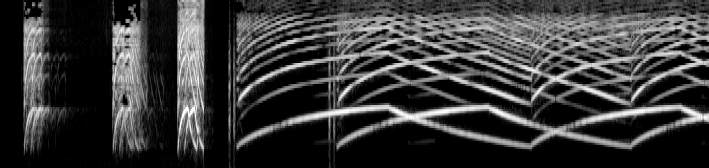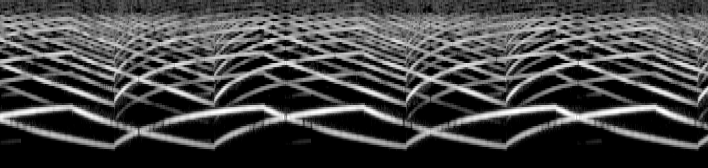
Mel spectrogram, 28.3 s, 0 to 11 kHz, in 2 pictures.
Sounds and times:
Siren: 0.4 - 28.3.

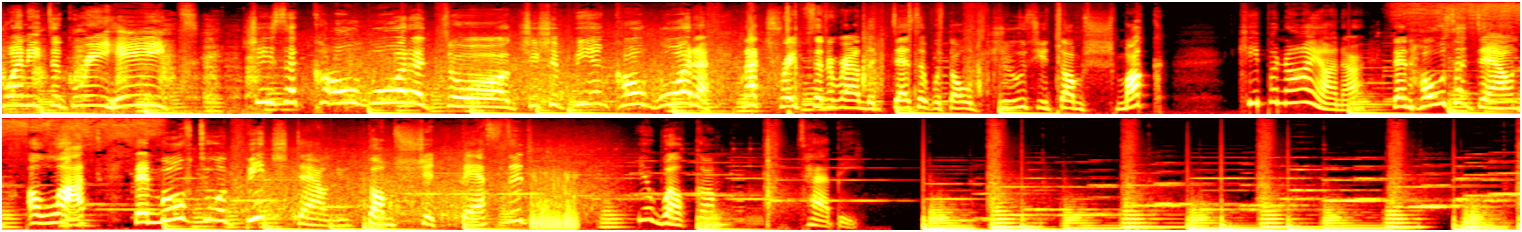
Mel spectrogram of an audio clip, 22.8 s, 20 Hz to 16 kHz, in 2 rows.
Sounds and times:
Music: 0.0 - 8.2, 10.0 - 22.7
Speech: 0.0 - 8.7, 9.3 - 15.4, 16.2 - 17.9.

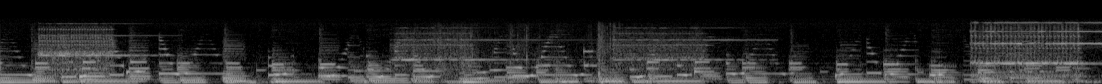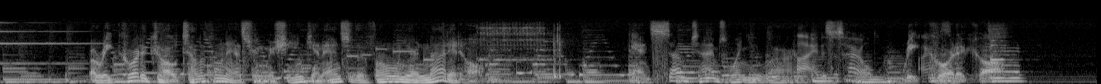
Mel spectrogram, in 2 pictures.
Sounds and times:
Music: 0.0 - 21.9
Speech: 11.9 - 15.9, 17.3 - 21.2.

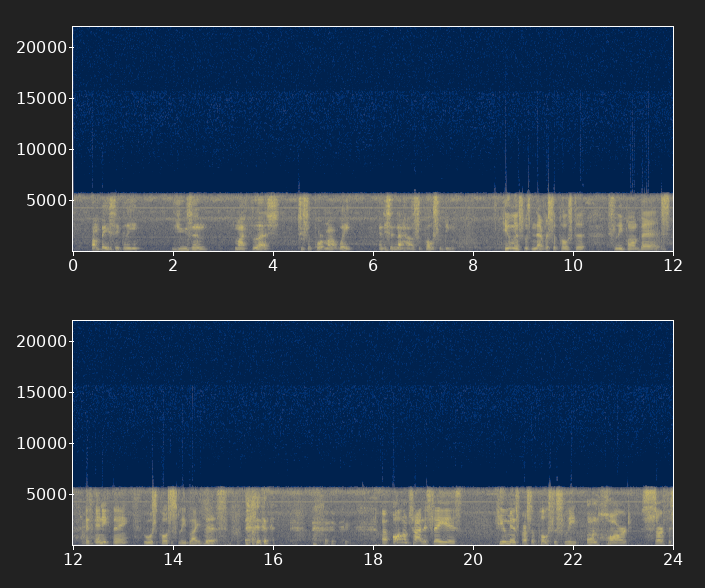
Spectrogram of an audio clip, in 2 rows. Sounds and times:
Inside, small room: 0.0 - 24.0
Speech: 0.4 - 1.4, 2.0 - 7.7, 8.6 - 15.1, 18.2 - 19.8, 20.4 - 24.0.

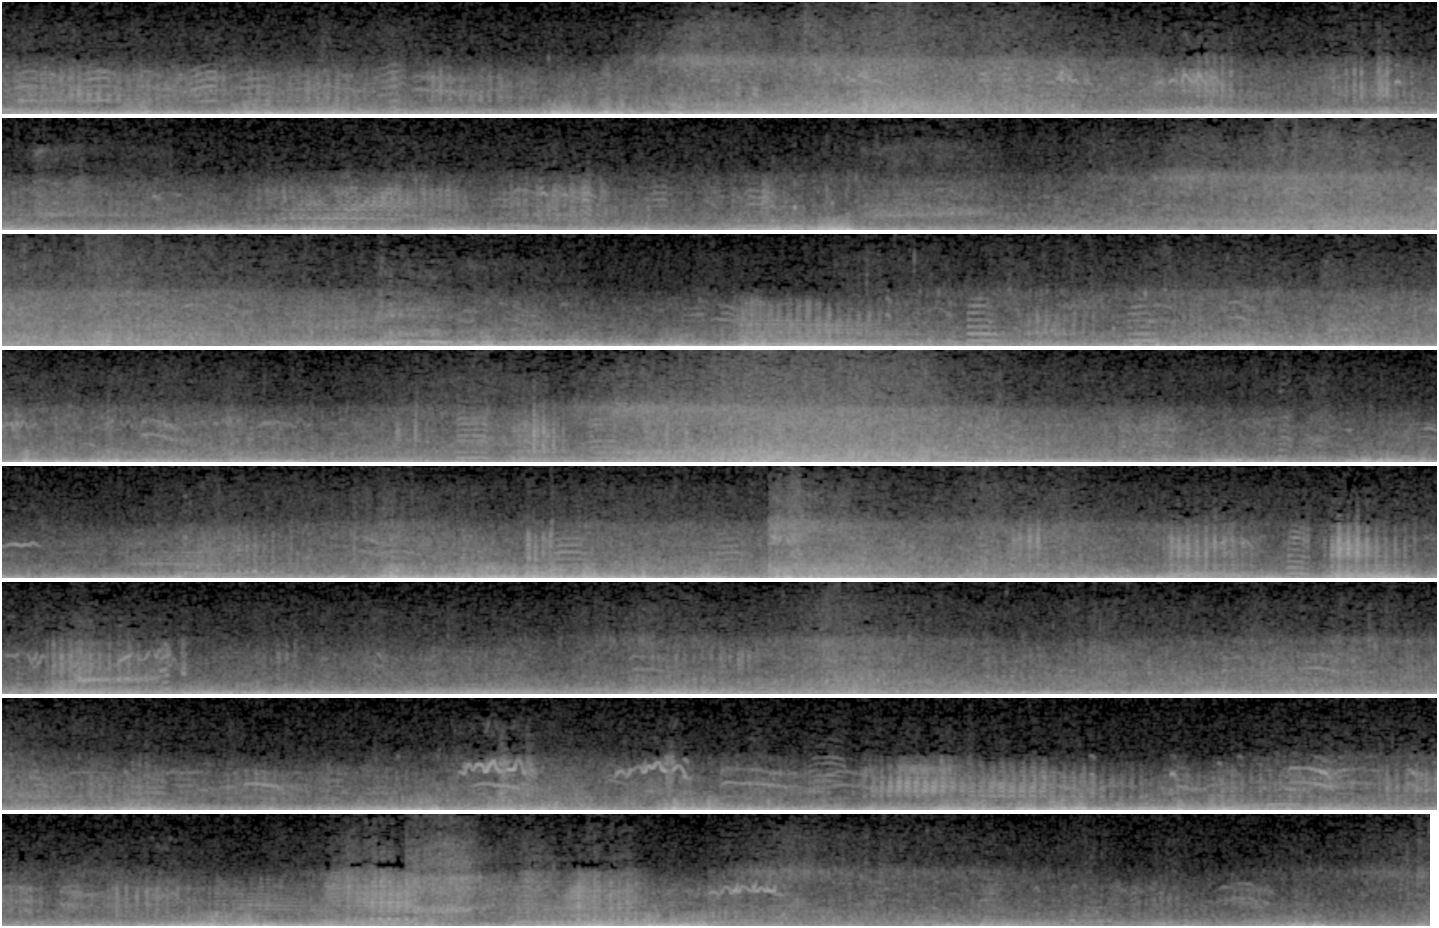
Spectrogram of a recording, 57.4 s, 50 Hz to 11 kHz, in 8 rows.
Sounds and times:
Outside, rural or natural: 0.0 - 57.3.

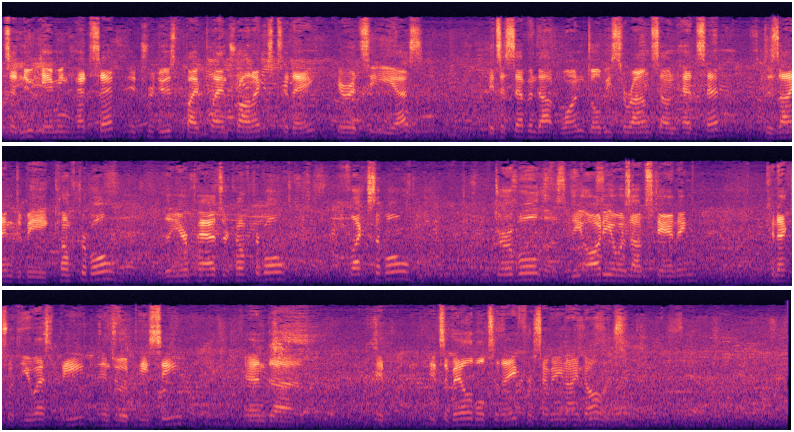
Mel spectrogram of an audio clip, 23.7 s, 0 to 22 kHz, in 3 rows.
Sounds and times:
Speech: 0.0 - 4.2, 4.9 - 12.0, 12.8 - 14.8, 15.6 - 17.6, 18.2 - 22.2.

